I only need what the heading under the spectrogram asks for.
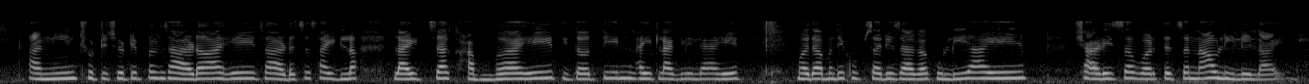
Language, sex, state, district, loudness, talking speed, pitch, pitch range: Marathi, female, Maharashtra, Aurangabad, -30 LUFS, 130 wpm, 260 Hz, 250-275 Hz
